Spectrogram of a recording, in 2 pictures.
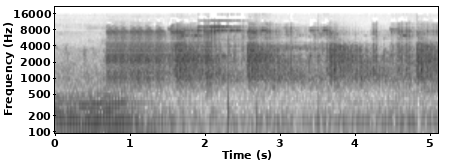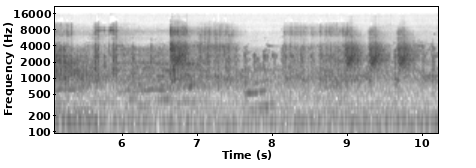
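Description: A heavy gun fires loud booming shots.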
